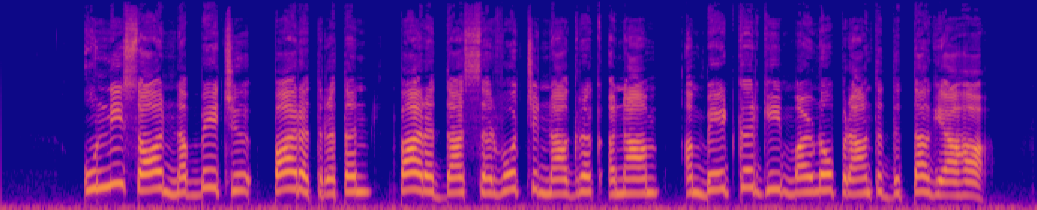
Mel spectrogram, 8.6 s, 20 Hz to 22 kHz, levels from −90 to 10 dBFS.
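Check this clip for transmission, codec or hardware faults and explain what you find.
No faults can be heard.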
